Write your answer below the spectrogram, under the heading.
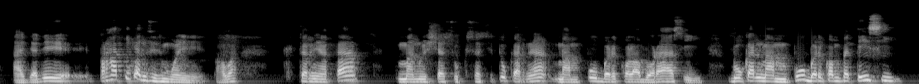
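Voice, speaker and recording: The voice is somewhat breathy, with lively intonation. Its loudness stays very even. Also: man, medium pitch for a man, moderate pace. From West Kalimantan, Indonesia (Sambas regency). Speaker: education expert. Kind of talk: interview.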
